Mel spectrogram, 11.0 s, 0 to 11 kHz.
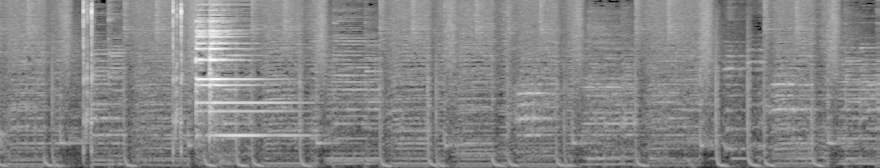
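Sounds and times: quick clicks: 2.2 - 2.6
background music: 2.2 - 4.0
bright bell chime: 2.2 - 4.0.

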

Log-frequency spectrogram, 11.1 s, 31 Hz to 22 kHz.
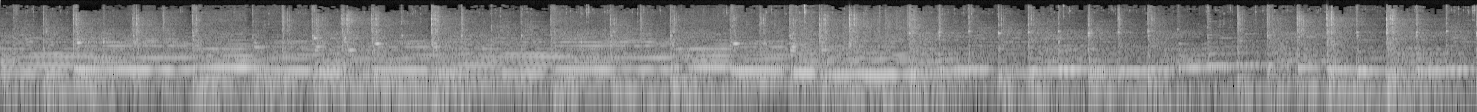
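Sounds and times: instrumental melody of held notes: 0.0 - 11.0.

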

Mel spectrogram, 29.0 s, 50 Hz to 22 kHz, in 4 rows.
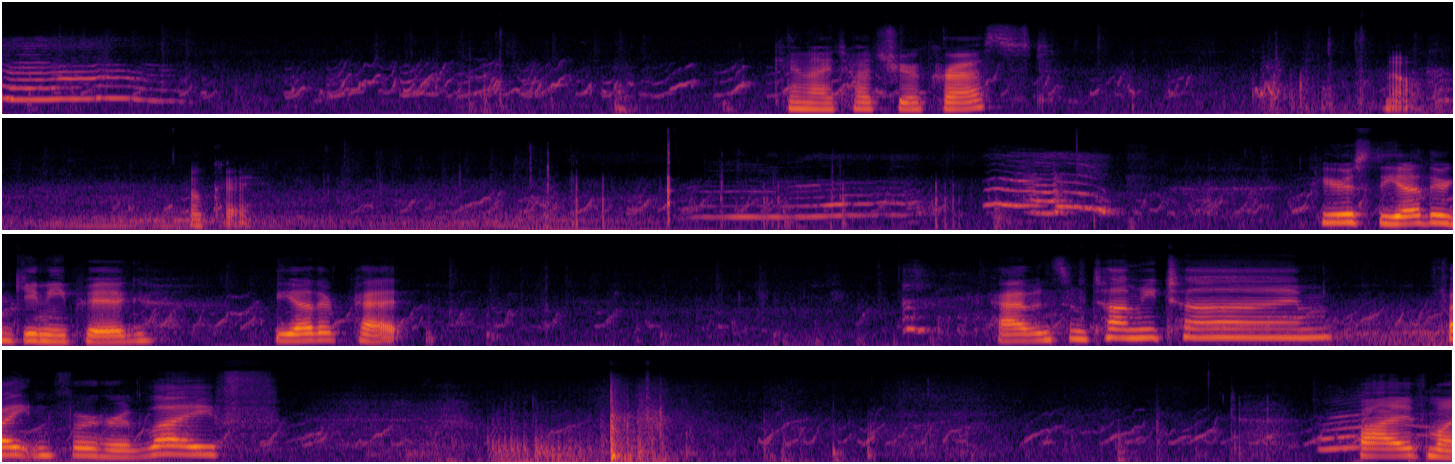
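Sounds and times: guinea pig high call: 0.0 - 8.2, 8.8 - 24.9, 25.5 - 29.0.

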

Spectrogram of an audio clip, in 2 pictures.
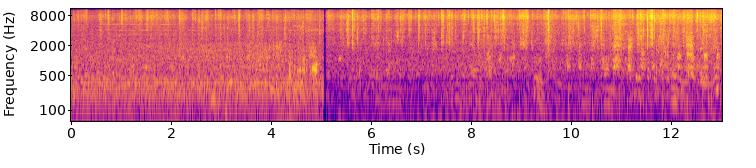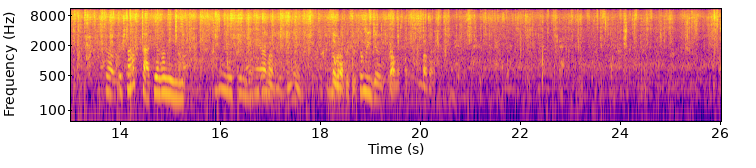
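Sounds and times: footsteps on wet gravel: 0.0 - 26.0.

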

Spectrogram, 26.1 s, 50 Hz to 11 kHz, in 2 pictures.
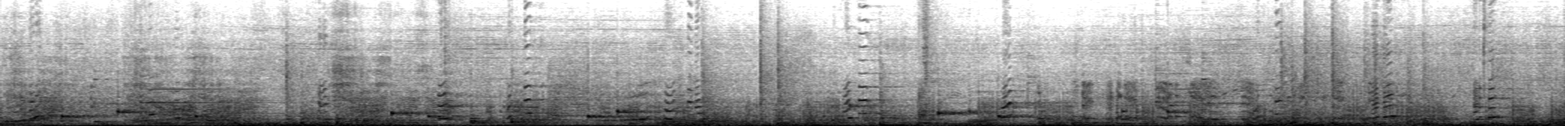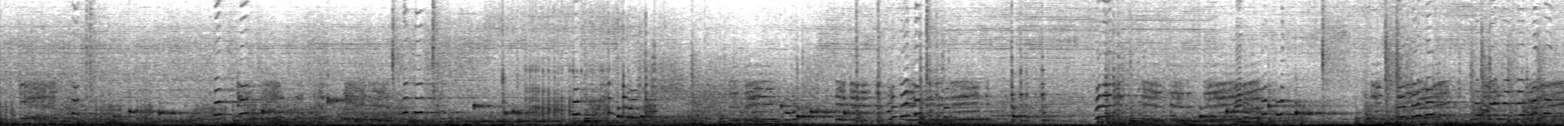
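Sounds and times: low drone: 0.0 - 26.0.

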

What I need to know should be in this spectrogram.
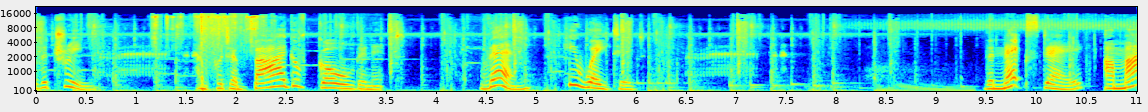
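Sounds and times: frogs croaking: 0.0 - 11.0.

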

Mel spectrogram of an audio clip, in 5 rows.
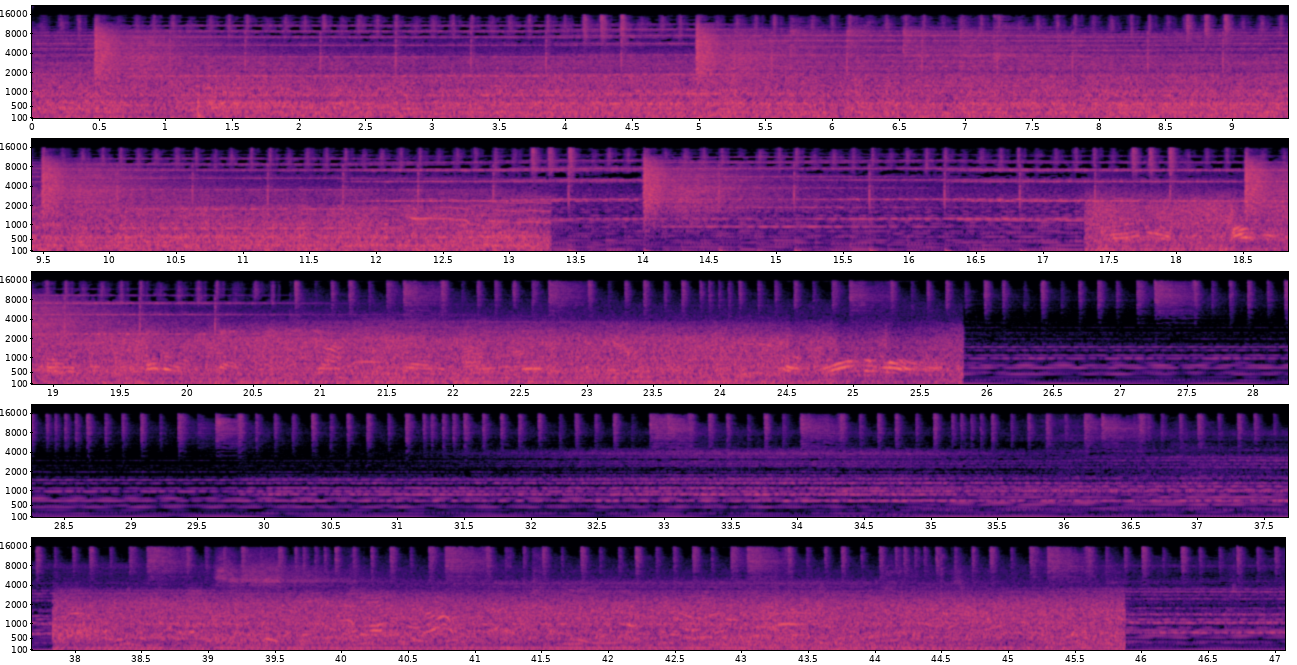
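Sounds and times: propane burner roaring: 0.0 - 13.4, 17.3 - 25.8, 37.8 - 45.9
steady rumble: 0.0 - 13.8, 14.6 - 25.8, 37.2 - 46.0
low hum: 0.0 - 25.8, 37.6 - 46.0
faint voices: 17.3 - 25.8, 37.8 - 45.9.

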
